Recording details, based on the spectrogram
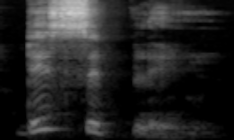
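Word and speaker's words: discipline: ये 3 लेवल्स का वर्ड है, इसलिए फर्स्ट लेवल पे स्ट्रेस दिखाया गया है, यानी फर्स्ट लेवल को जोर दे के बोलना है। डिसिप्लिन, डिसिप्लिन, डिसिप्लिन, ऐसे बोलना है।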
